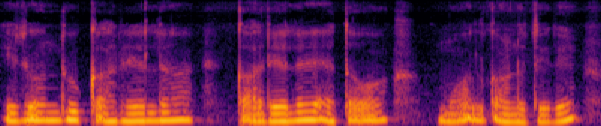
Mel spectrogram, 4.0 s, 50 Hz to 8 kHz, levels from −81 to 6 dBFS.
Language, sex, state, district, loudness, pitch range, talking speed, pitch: Kannada, male, Karnataka, Bidar, -16 LUFS, 130-150 Hz, 90 wpm, 140 Hz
